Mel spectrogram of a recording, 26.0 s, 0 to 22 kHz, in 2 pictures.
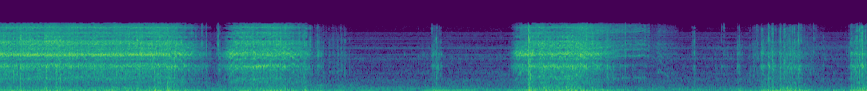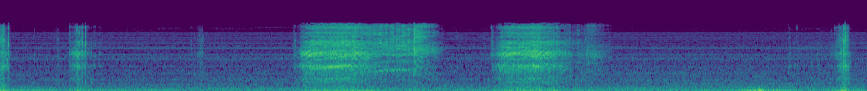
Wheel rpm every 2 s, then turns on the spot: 160, 100, 30, 10, 60, 10, 10, 0, 20, 30, 40, 0, 0.
10-14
